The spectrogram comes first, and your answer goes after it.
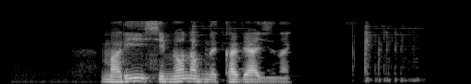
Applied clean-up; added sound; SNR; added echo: classical method spectral subtraction.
